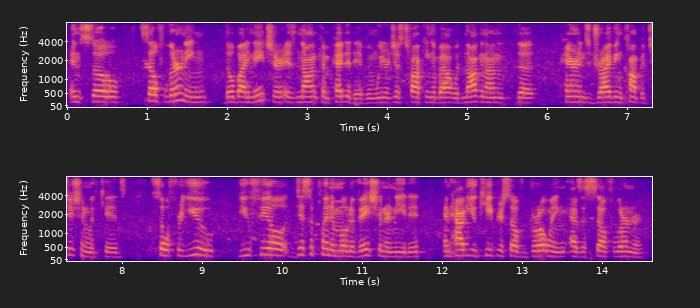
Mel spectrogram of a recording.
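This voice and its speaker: A man's voice: high-pitched, fairly even intonation, normal speed, hardly any pauses, a little hiss or hum, poor audio. A man hosting a panel discussion, speaking in an encouraging, affirming manner. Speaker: panel moderator. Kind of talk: moderating an online panel discussion.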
